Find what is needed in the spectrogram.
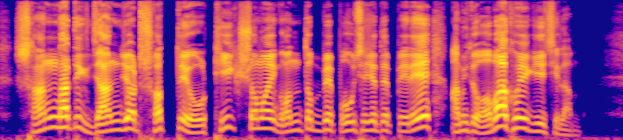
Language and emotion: Bengali, surprised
